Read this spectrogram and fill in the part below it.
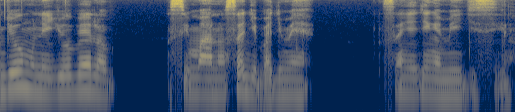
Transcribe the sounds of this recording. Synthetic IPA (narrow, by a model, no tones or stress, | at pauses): ɲɟomuneɟobelob | simanosaɟiba̰ɟme | sa̰ɲɟaɟiŋamiɟisḭl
